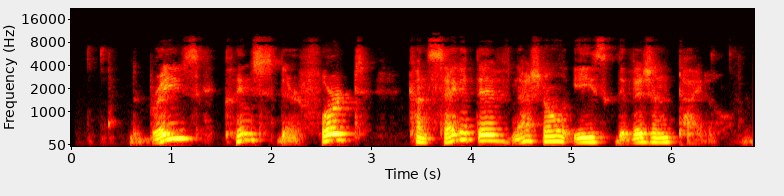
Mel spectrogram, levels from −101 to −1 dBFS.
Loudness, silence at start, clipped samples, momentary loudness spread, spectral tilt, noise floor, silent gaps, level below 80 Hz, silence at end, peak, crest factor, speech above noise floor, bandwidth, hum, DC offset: -26 LUFS; 0.6 s; under 0.1%; 16 LU; -7.5 dB/octave; -57 dBFS; none; -68 dBFS; 0.55 s; -10 dBFS; 18 dB; 31 dB; 9.2 kHz; none; under 0.1%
